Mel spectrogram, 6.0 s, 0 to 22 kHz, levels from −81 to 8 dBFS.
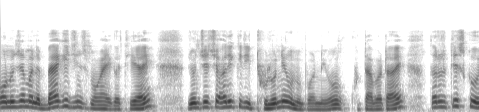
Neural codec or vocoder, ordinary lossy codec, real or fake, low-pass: none; none; real; 7.2 kHz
